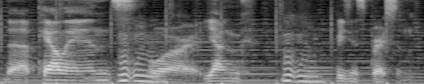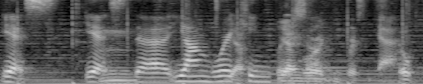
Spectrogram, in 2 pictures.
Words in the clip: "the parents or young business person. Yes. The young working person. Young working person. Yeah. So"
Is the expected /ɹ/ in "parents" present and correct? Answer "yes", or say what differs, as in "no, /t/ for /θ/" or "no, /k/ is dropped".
no, /l/ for /ɹ/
